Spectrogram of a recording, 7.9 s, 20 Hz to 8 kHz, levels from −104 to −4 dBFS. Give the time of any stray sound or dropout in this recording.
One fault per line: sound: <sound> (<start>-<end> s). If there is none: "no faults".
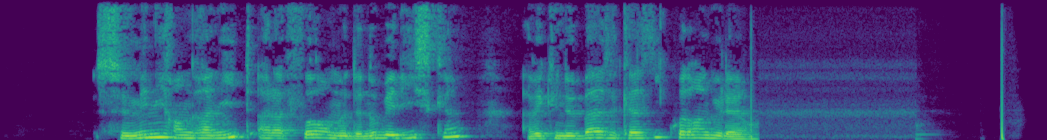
no faults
